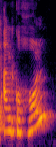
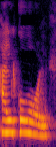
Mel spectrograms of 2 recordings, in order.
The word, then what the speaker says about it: alcohol: alcohol please remember these when you see a word with an age any word and with a matching any position try to think that there is nothing there I'll call but nothing please don't produce any sound okay I will call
